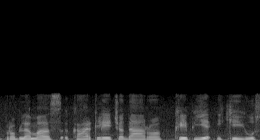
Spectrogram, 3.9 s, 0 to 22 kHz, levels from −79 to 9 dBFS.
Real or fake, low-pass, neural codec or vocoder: real; 7.2 kHz; none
